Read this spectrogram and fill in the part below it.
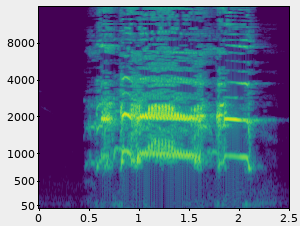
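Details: Red junglefowl crowing in Vietnam on a trapping morning, 13 December 2021, as a wild bird came in to fight twice: one bright, harsh crow in three parts, a brief lead-in, a drawn-out level middle, then a clipped final note.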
